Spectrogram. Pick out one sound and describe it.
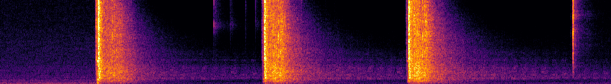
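A pistol fires three loud shots close by, each ringing out with a short echo.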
